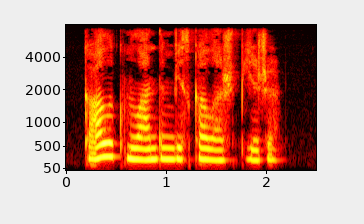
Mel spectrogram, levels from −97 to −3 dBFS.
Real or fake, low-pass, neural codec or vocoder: real; 7.2 kHz; none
